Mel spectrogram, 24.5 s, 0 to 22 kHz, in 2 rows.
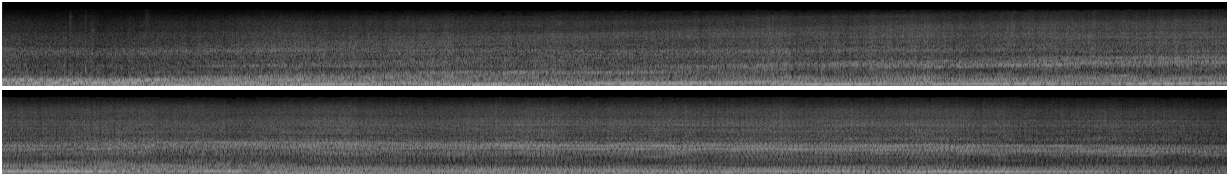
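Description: Car engine pulling under full load in fifth gear on a chassis dynamometer, heard from inside the cabin, its pitch climbing steadily as the revs rise. Partway through, the plug-in tuning box is switched on the fly from no extra power to its high-power program 7. The sound fades out near the end.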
